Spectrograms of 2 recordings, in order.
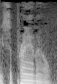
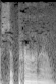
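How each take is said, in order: First: "Soprano" with middle vowel as in "pan"; Soprano with short a. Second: "Soprano" with middle vowel as in "father"; Soprano with broad a. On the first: Reading out the TV character's name, "Soprano" as so-PRAN-oh. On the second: Offering the other way to say it, "Soprano" as so-PRAH-no. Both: Shown as a demonstration. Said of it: "however you wanna say it".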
